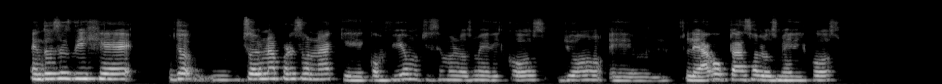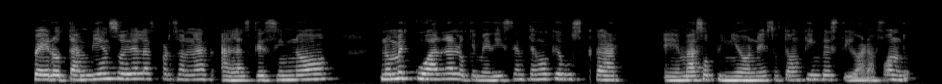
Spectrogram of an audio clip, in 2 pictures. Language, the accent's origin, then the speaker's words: Spanish; Mexico; Y en México, yo soy de México.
